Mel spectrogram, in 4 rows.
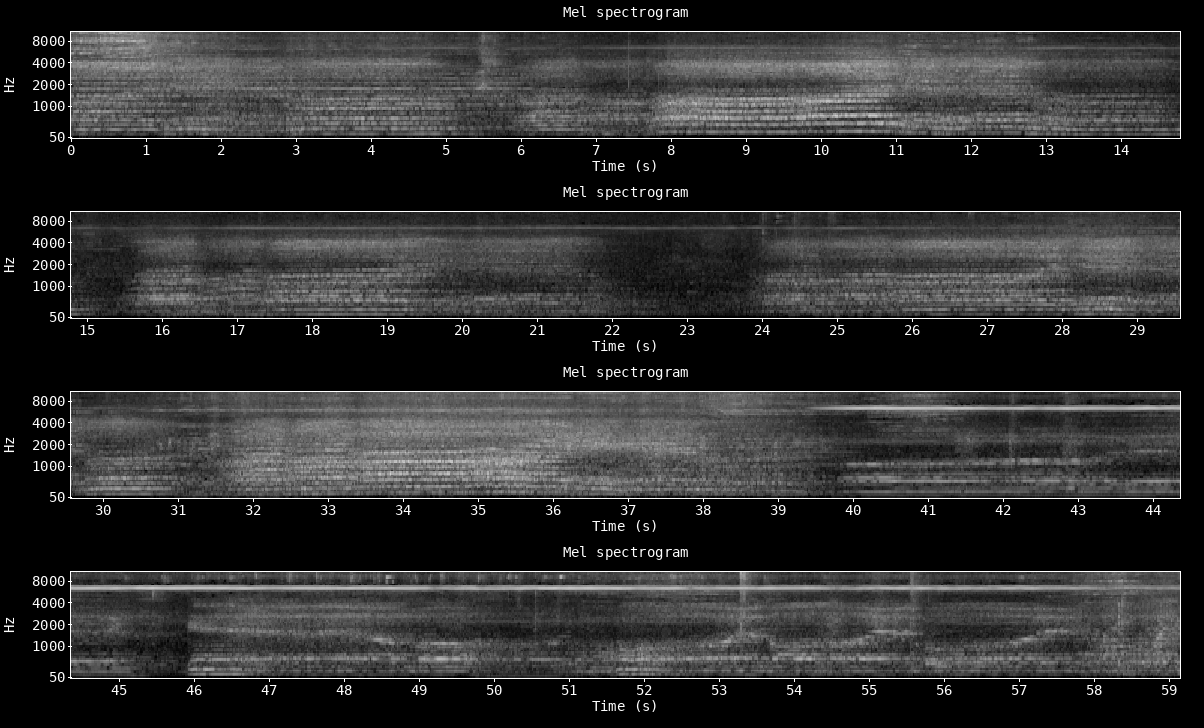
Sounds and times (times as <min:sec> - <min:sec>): Chant: 0:00.0 - 0:59.1.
